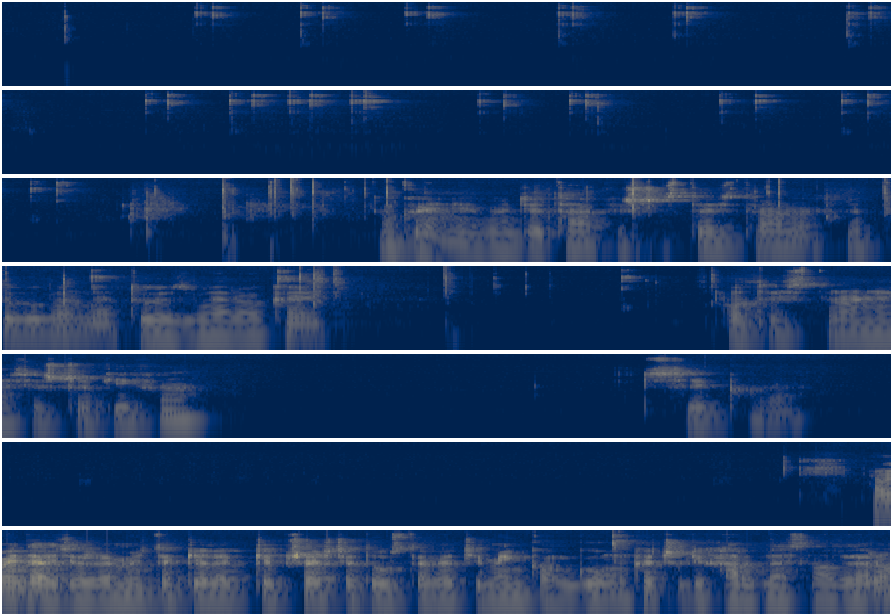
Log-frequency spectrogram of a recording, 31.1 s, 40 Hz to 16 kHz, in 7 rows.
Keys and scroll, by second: 10.1 super+-, 12.1 super+=, 13.7 super+space, 15.6 ].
